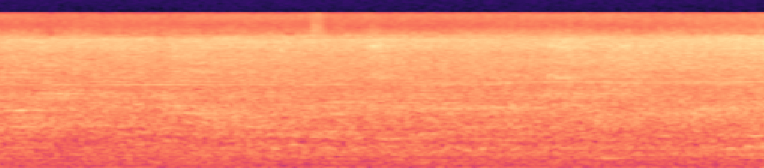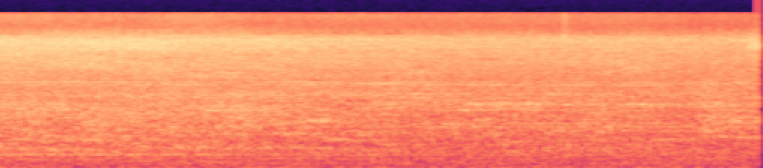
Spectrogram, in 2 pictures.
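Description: Handheld hair dryer running steadily, blowing loose clippings off the neck after a buzz cut.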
